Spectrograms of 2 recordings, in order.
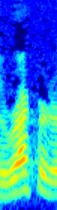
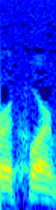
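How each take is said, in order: First: Record pronounced "REK-erd", like the noun; first-syllable stress. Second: Record pronounced "ri-KORD", like the verb; second-syllable stress. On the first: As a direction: hit REK, reduce the second syllable of Record. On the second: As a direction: reduce the first syllable of Record, hit KORD. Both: Shown as a demonstration. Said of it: "is it Record or Record".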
